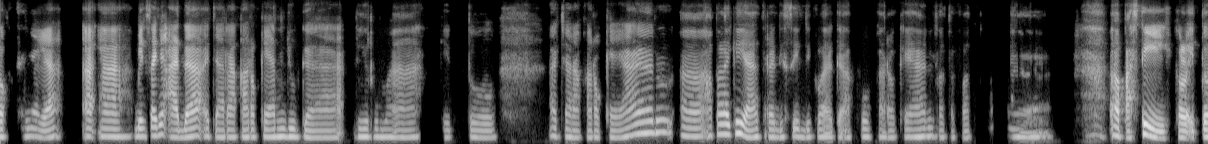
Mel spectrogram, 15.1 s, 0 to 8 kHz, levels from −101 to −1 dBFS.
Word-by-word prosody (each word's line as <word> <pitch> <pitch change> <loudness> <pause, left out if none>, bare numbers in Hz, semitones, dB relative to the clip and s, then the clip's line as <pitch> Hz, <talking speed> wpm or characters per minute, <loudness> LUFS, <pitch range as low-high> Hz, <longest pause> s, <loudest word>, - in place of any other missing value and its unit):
lokasinya 165 +1 -4
ya. 150 - +6 0.4
Heeh. 165 -1 +3 0.3
Biasanya 180 +5 +4
ada 150 +1 +5 0.2
acara 155 -2 -3
karaokean 155 +1 -1
juga 155 -2 -1 0.6
di - - -6 0.2
rumah 155 -1 -4 0.5
gitu. 150 +1 -14 1.0
Acara 160 -3 -3
karaokean, 160 +11 -1 0.3
eee, 170 -2 -1
apa 185 +3 -4
lagi 210 +2 +2
ya - - +5 0.2
tradisi 155 +1 -4
di 150 - -5
keluarga 75 0 -3 0.2
aku, 160 - -12 0.2
karaokean, 155 +2 -4
foto-foto, 150 -1 -12 0.4
eee, 160 - -5 1.0
oh, - - +7
pasti 140 +10 +6 0.4
kalau 145 -1 +7
itu. - - +2
155 Hz, 110 wpm, -25 LUFS, 150-165 Hz, 1.0 s, oh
